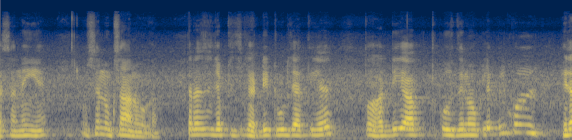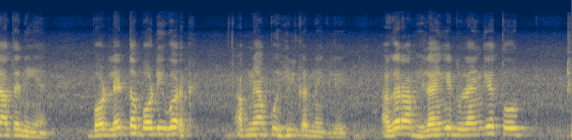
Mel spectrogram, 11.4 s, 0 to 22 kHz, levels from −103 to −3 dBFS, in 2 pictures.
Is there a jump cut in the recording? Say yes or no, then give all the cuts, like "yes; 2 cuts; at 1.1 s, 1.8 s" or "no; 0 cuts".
yes; 1 cut; at 1.8 s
